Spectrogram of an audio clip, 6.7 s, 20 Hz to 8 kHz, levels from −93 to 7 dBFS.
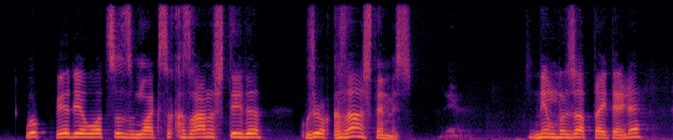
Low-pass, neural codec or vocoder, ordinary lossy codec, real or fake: none; codec, 16 kHz, 1 kbps, FunCodec, trained on LibriTTS, 50 frames a second; none; fake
